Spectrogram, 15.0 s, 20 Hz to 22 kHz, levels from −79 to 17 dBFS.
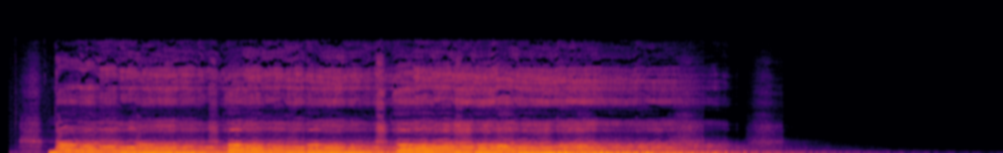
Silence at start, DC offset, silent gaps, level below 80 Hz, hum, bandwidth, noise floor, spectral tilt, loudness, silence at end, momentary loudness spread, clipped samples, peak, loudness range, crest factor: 0.4 s; under 0.1%; none; -54 dBFS; none; 16 kHz; -72 dBFS; -4.5 dB/octave; -14 LUFS; 3.35 s; 10 LU; under 0.1%; -2 dBFS; 11 LU; 14 dB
